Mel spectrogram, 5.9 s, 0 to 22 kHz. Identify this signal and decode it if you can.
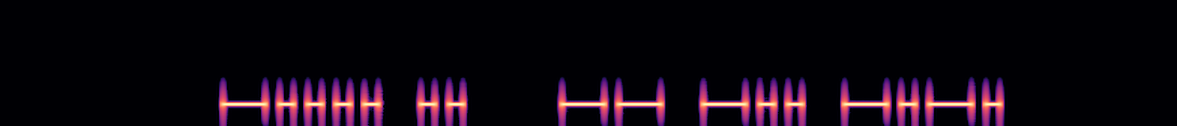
Morse code, heard as a keyed tone, about 17 wpm, 700 Hz. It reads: 6I MDC
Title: Winter Field Day Exchanges Encore 17wpm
